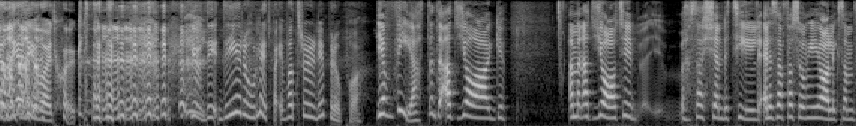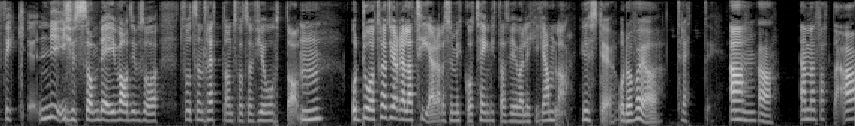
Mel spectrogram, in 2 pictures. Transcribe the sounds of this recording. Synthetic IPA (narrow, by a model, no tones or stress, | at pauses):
jdd̪ɛhad̪ɛjvɑːɾɪt̪ɧʉ̰ːkt̪ | ɡ̥ʉːd̪ɛd̪ɛjɵɾuːlɪɡt̪fa̰vat̪ʰɾuːɖɵd̪ɛbɛɾṵːpʰɔ̰jɑːɡveːt̪ɪnt̪ə̰ʔat̪jɑːɡ | ʔaːmɛnat̪jɑːɡt̪ʰyːp | sɔhæːɾɕɛnd̪ət̪ʰɪld̪ɛʔɛlːəʂ̬hæːɾfœʂʈ̪aɡɔŋːəjɑːɡlɪksɔmfɪkːnyːsɔmd̪ɛjvaɾt̪ʰyːpsɔ | t̪ʰvoːt̪ʰʉːsənt̪ʰɾɛt̪ːɔnt̪ʰvoːt̪ʰʉːsənfjuːʈɔ̰n | ʔɔd̪ɔt̪ʰɾuːɾat̪jɑːɡɾɛlat̪ʰeːɾad̪əsɔmʏkːəɔt̪ʰɛŋkt̪əat̪vɪvaɾɭiːkaɡamlʔa̰jɵst̪ɛ̰ɔd̪ɔvaɾjɑ̰t̪ʰɾɛt̪ːɪɑːɑː | nɛmɛnfat̪ːa̰ʔɑː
